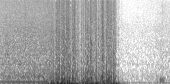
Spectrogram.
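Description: A middle-aged man speaks briefly through a microphone.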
